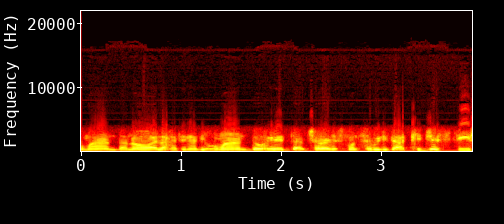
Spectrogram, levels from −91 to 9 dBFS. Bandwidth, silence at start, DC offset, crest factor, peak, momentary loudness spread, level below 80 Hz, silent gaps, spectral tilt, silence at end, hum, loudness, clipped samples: 7.2 kHz; 0 s; under 0.1%; 12 dB; -4 dBFS; 4 LU; -54 dBFS; none; -7.5 dB/octave; 0 s; none; -15 LUFS; under 0.1%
